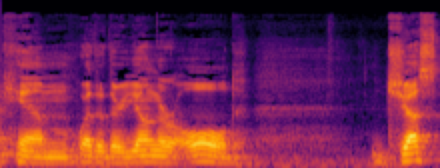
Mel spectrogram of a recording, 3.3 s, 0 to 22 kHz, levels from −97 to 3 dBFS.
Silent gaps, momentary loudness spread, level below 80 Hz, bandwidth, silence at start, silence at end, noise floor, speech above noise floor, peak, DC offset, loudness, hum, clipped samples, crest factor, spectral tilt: none; 9 LU; -52 dBFS; 16.5 kHz; 0 s; 0 s; -49 dBFS; 31 dB; 0 dBFS; under 0.1%; -18 LUFS; none; under 0.1%; 18 dB; -4.5 dB/octave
